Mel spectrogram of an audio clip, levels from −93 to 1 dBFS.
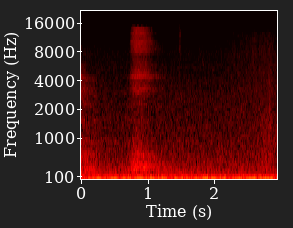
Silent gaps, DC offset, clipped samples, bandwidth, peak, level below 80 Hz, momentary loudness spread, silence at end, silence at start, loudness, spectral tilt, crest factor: none; under 0.1%; under 0.1%; 16 kHz; -38 dBFS; -52 dBFS; 4 LU; 0 s; 0 s; -55 LUFS; -5 dB/octave; 12 dB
